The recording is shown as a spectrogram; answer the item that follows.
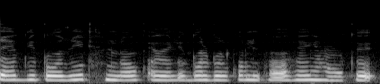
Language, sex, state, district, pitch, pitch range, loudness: Hindi, female, Odisha, Nuapada, 200 Hz, 195-210 Hz, -15 LUFS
